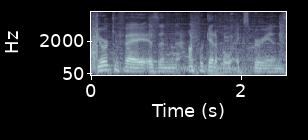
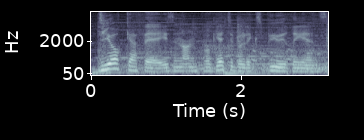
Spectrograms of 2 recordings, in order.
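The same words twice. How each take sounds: First: It is spoken in a plain accent. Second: It is spoken with a French accent.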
